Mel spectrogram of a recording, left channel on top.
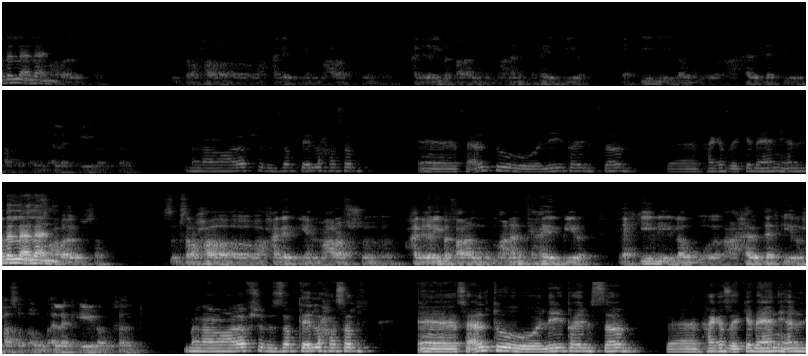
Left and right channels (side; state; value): left; quieter; 24.9 dB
